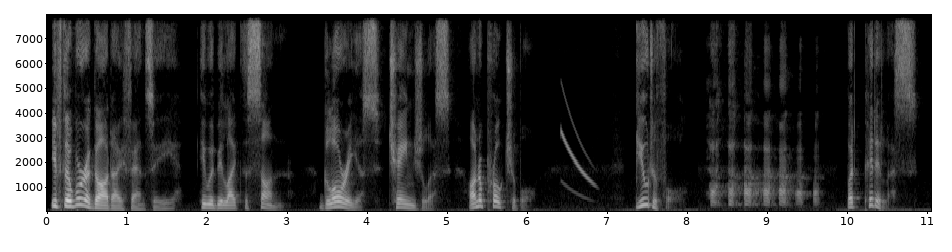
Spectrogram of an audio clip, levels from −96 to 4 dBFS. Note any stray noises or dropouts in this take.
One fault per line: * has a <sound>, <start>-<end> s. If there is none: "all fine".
* has a chirp, 6.4-6.9 s
* has a laugh, 8.2-9.8 s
